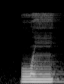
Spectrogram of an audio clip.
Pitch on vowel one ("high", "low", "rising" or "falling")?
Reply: low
